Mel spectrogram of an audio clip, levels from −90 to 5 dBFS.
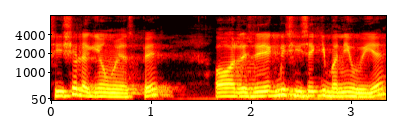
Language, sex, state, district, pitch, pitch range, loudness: Hindi, male, Chhattisgarh, Raigarh, 150 Hz, 140-160 Hz, -13 LUFS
